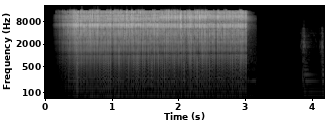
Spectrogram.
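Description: Intro sound effect: a steady rushing noise lasting about three seconds that cuts off suddenly, followed near the end by the first plucked notes of intro music.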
